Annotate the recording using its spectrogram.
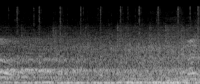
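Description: Stadium PA announcer's voice ending a name with a falling pitch and echoing away through the domed ballpark, over a steady low rumble of the hall. The announcer starts the next line near the end.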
